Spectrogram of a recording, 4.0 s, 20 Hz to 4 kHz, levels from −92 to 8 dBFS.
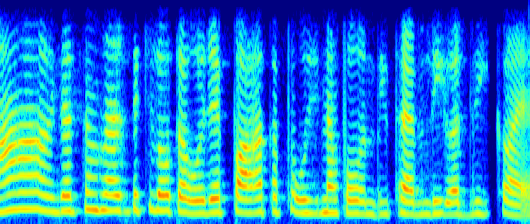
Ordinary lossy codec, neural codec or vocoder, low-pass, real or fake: Opus, 24 kbps; codec, 16 kHz, 0.8 kbps, ZipCodec; 3.6 kHz; fake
